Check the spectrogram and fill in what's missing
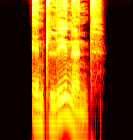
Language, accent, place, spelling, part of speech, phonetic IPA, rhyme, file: German, Germany, Berlin, entlehnend, verb, [ɛntˈleːnənt], -eːnənt, De-entlehnend.ogg
- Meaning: present participle of entlehnen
